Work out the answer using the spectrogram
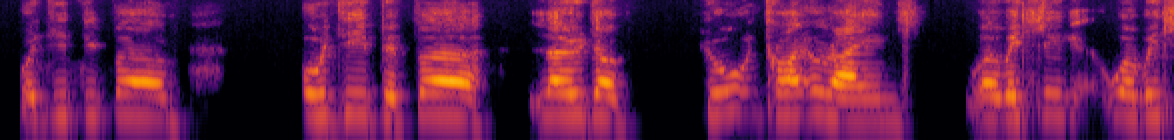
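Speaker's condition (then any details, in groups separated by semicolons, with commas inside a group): Cerebral palsy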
